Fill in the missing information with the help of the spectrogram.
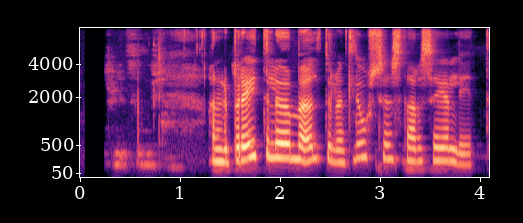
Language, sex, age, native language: Icelandic, female, 30-39, Icelandic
